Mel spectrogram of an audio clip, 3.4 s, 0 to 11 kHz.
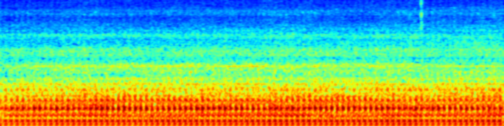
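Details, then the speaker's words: Troy-Bilt Pony riding mower, unidentified small engine (possibly Loncin), running after a loose starter-solenoid connection was fixed and a good battery fitted: even, steady putter at about three beats a second, no misses or stumbles; healthy. "$100, y'all. About 30 minutes of troubleshooting, got it running."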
